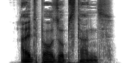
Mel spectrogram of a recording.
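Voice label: German "Altbausubstanz"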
